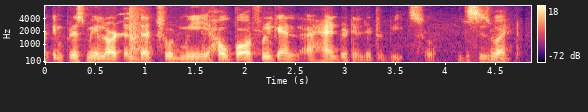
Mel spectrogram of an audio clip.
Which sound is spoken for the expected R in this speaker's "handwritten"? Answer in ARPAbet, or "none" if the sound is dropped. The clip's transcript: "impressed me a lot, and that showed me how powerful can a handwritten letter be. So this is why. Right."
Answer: none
